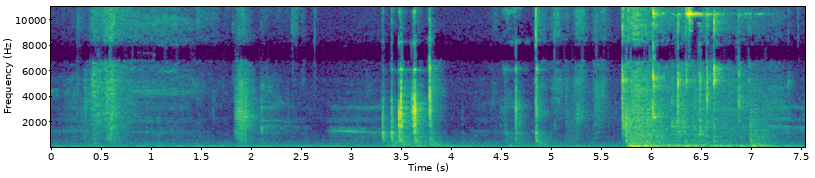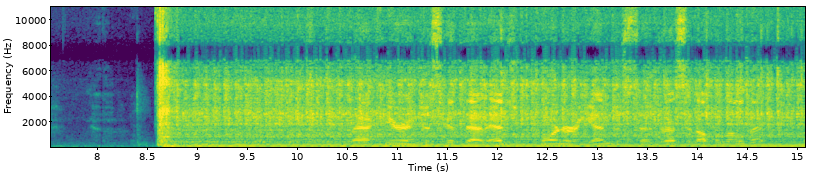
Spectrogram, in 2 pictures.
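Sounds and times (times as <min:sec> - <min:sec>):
lathe motor humming: 0:08.6 - 0:15.0.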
